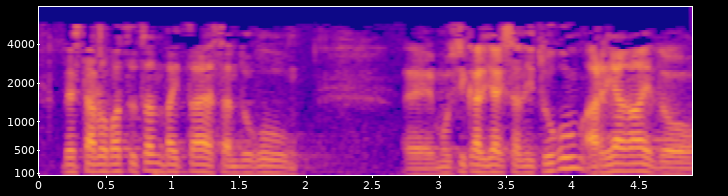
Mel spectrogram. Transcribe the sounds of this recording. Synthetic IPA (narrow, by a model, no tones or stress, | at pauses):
be̞st̪aloβat͡sut̪ambajt̪ae̞sand̪uɣ̞u | musikaɾiakesand̪it̪uɣua̰riaɣae̞ðo̞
